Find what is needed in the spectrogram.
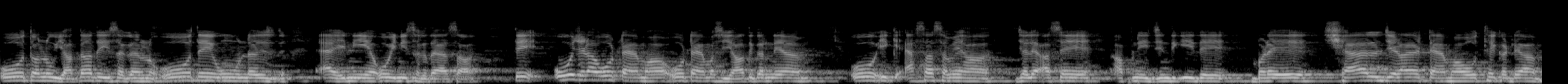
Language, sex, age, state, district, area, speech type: Dogri, male, 30-45, Jammu and Kashmir, Jammu, rural, spontaneous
